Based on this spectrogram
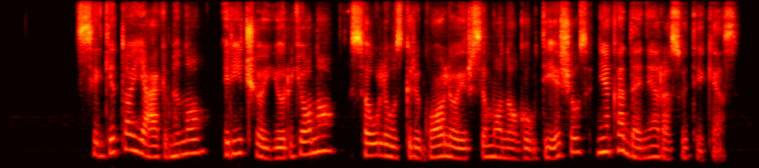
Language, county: Lithuanian, Vilnius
